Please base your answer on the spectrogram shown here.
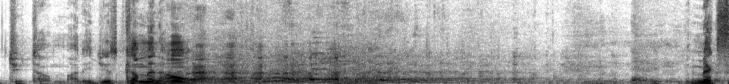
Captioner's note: laughter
